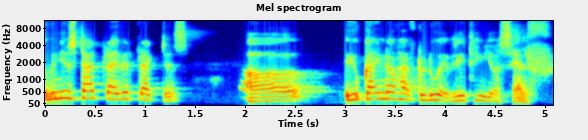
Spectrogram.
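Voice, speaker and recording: A woman talks at a moderate pace, her fairly high pitch making very wide swings. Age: old. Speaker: doctor. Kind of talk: interview.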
